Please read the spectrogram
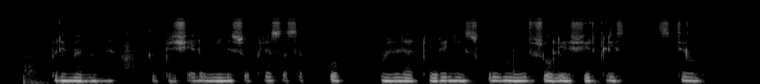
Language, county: Lithuanian, Kaunas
